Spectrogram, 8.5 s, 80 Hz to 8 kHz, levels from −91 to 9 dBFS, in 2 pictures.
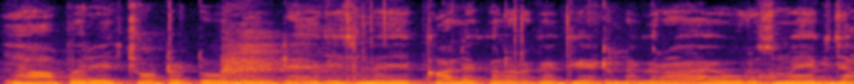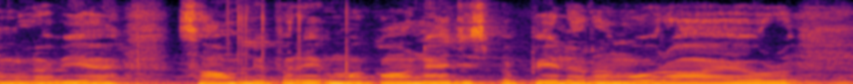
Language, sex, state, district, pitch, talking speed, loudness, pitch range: Hindi, male, Uttar Pradesh, Shamli, 115 Hz, 245 wpm, -14 LUFS, 115-120 Hz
